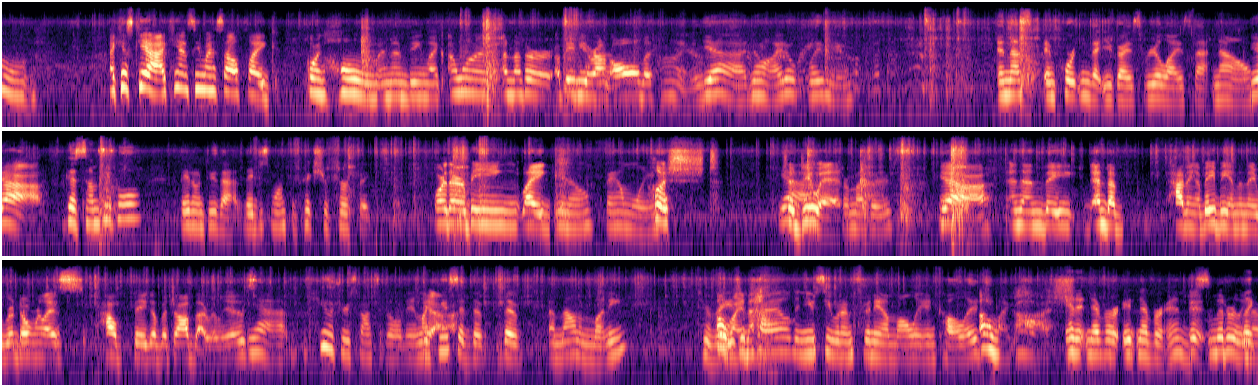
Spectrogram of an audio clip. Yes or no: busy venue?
yes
